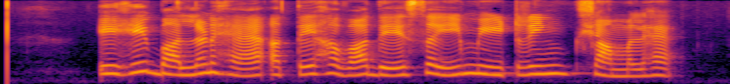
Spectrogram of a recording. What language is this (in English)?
Punjabi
